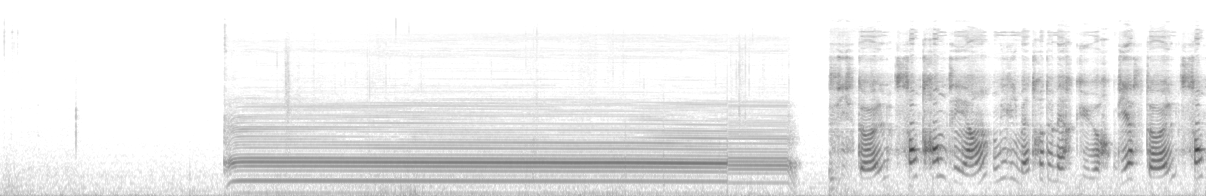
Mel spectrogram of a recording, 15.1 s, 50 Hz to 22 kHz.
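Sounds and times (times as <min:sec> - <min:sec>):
electric air pump humming: 0:02.8 - 0:10.1.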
